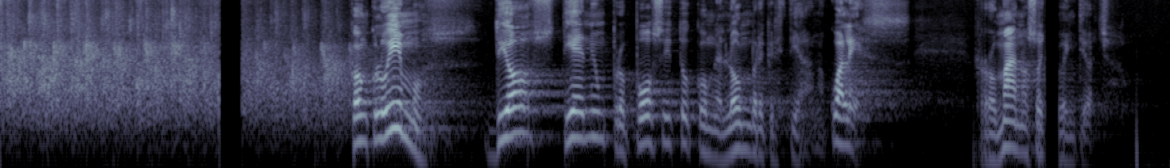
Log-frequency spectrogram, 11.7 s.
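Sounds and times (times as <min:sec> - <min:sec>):
audience applause: 0:00.0 - 0:04.0
speech: 0:03.5 - 0:04.4, 0:05.0 - 0:08.9, 0:09.8 - 0:11.2.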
